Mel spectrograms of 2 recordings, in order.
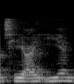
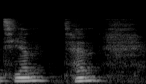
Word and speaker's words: Tien: It's like, it's T-E-I-N or T-I-E-N, Tien. Tien. It looks like it's spelled that way.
